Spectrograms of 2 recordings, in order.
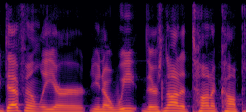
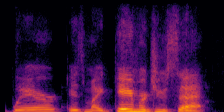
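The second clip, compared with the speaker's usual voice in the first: mock male voice, lower and louder; 4 semitones lower, 8 dB louder than usual. Performing a viewer-requested line in a put-on man voice. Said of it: "do her man voice".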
